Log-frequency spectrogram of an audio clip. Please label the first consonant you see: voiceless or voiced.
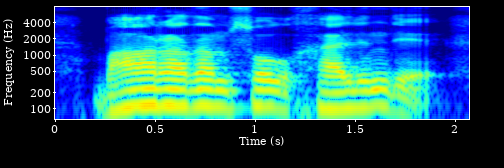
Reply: voiced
